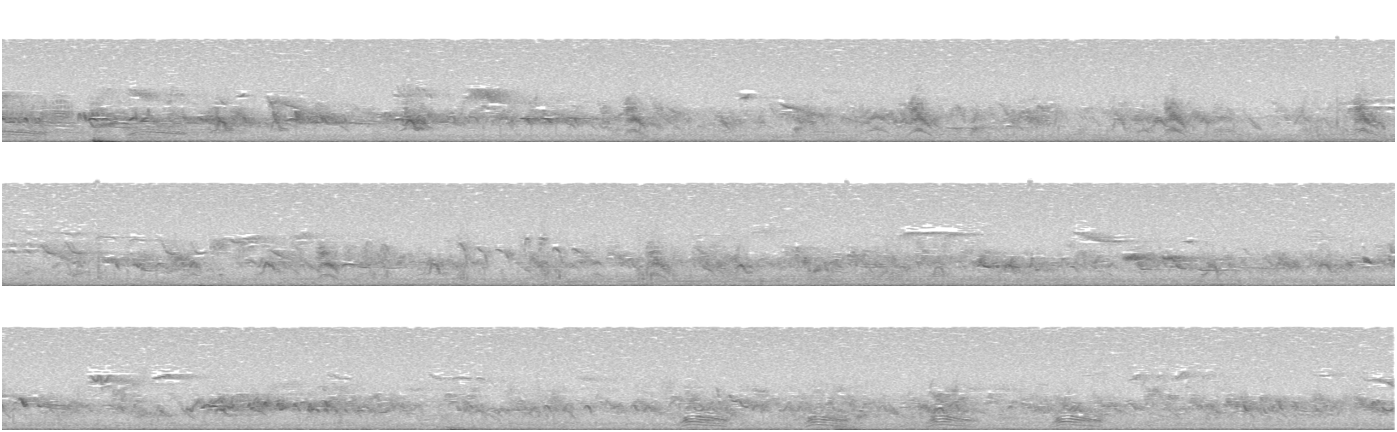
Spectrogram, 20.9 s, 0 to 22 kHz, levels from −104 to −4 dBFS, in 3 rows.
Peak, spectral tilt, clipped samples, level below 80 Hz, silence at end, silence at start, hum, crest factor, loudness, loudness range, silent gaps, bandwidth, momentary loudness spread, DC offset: -24 dBFS; -3 dB/octave; under 0.1%; -58 dBFS; 0 s; 0 s; none; 26 dB; -49 LUFS; 4 LU; none; 16.5 kHz; 7 LU; under 0.1%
